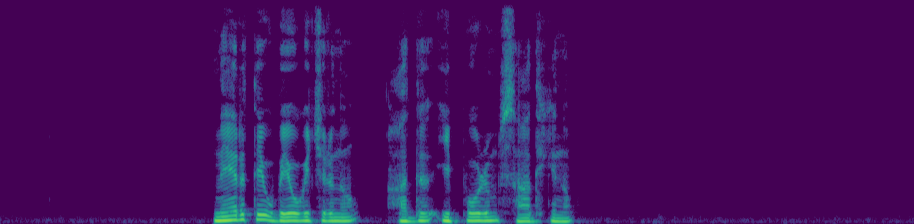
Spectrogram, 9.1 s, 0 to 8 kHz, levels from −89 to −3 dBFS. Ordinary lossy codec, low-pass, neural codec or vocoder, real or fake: none; none; none; real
